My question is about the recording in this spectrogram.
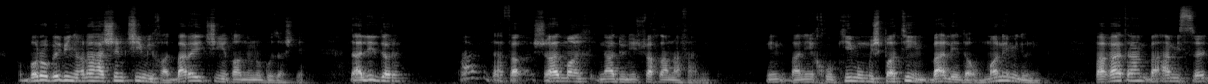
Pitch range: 100-150 Hz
